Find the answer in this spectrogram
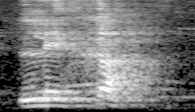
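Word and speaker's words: לְךָ: La palabra que en hebreo se traduce o se pronuncia es lejá.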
